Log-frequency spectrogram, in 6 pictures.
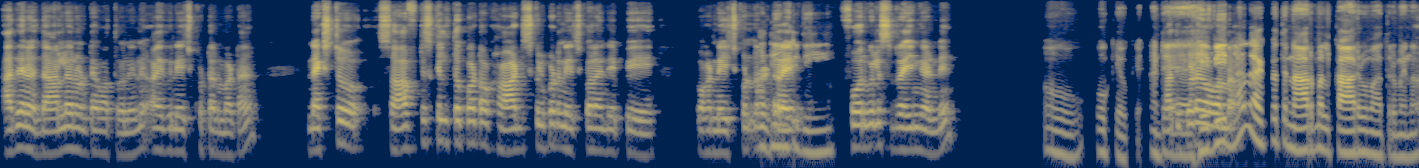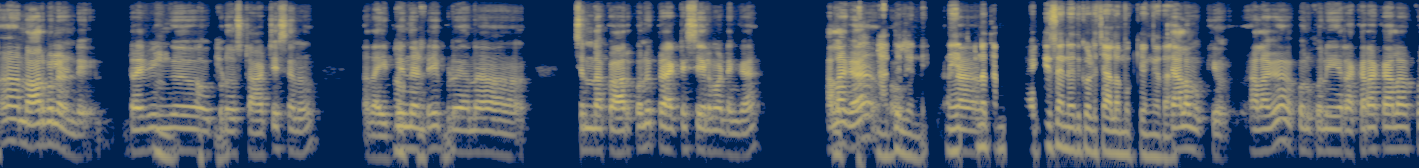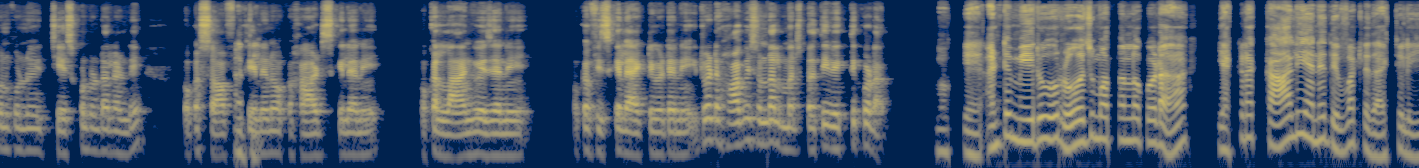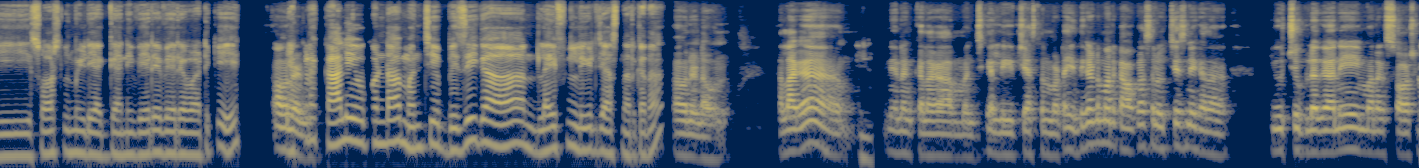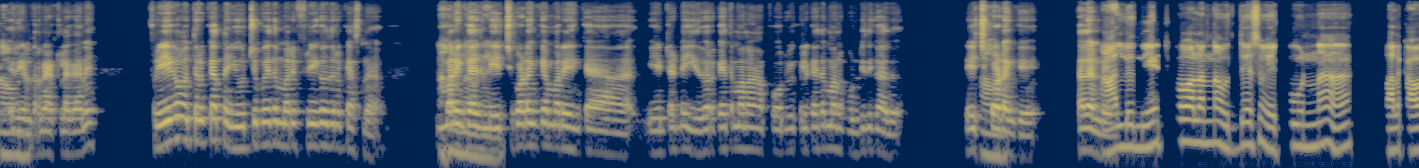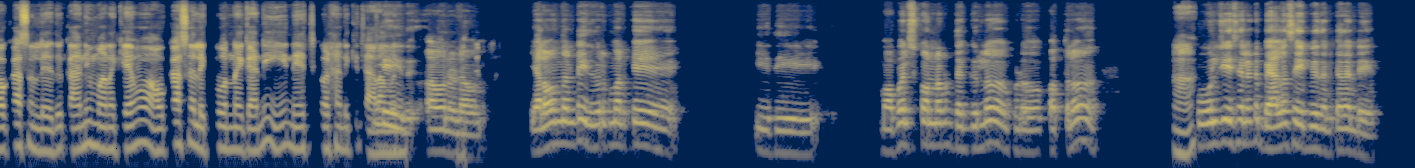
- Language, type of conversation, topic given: Telugu, podcast, స్వయంగా నేర్చుకోవడానికి మీ రోజువారీ అలవాటు ఏమిటి?
- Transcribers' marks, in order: other background noise; in English: "నెక్స్ట్ సాఫ్ట్ స్కిల్‌తో"; in English: "హార్డ్ స్కిల్"; in English: "ఫోర్ వీలర్స్ డ్రైవింగ్"; in English: "హెవీనా?"; in English: "నార్మల్"; in English: "నార్మల్"; in English: "డ్రైవింగ్"; in English: "స్టార్ట్"; in English: "ప్రాక్టీస్"; in English: "ప్రాక్టీస్"; tapping; in English: "సాఫ్ట్ స్కిల్"; in English: "హార్డ్ స్కిల్"; in English: "లాంగ్వేజ్"; in English: "ఫిజికల్ యాక్టివిటీ"; in English: "హాబీస్"; in English: "యాక్చువల్లీ"; in English: "సోషల్ మీడియాకి"; in English: "బిజీగా లైఫ్‌ని లీడ్"; in English: "లీడ్"; in English: "యూట్యూబ్‌లో"; in English: "సోషల్"; in English: "ఇంటర్నెట్‌లో"; in English: "ఫ్రీగా"; in English: "యూట్యూబ్"; in English: "ఫ్రీగా"; giggle; in English: "మొబైల్స్"; in English: "బ్యాలెన్స్"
